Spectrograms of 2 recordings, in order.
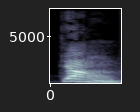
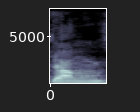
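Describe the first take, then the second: First: The syllable is said with a falling tone. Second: The syllable is said with a level mid tone. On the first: "เสียงโทปกติอะจัง" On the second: "จังเสียงสามัญ"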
